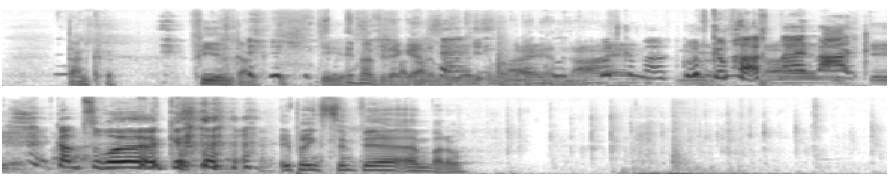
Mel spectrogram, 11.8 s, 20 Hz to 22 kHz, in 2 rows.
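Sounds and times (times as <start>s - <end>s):
speech: 0.4s - 9.1s
laughter: 1.3s - 8.2s
rapid typing on a computer keyboard: 9.1s - 11.7s.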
